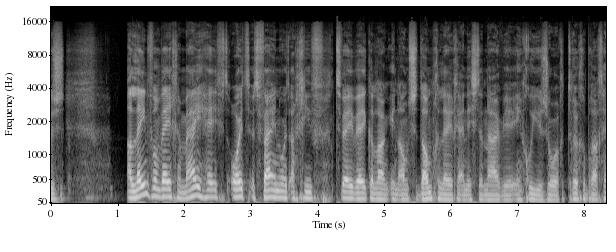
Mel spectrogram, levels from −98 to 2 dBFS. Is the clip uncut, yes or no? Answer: yes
